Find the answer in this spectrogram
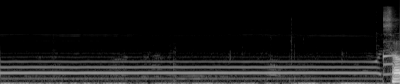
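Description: A man's voice holding one long, steady sung note in a Tibetan folk song. It breaks off near the end, and the ornamented, wavering line of the song begins.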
